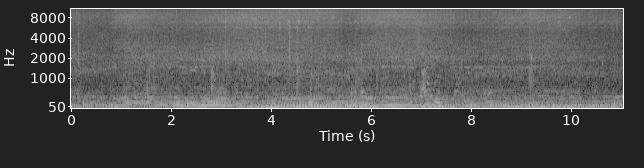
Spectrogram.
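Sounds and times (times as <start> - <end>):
vehicle engine running: 0.0 - 11.0
faint voices: 5.4 - 11.0.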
